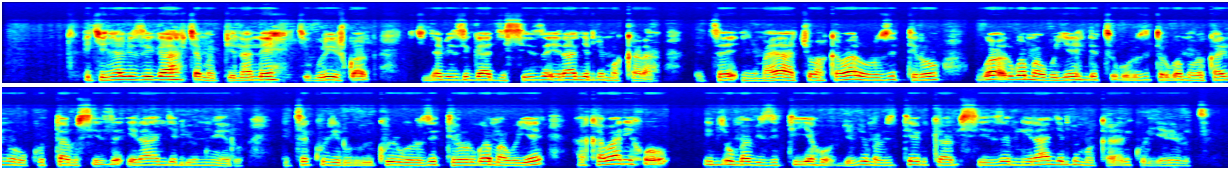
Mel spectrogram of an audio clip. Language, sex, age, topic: Kinyarwanda, male, 18-24, finance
